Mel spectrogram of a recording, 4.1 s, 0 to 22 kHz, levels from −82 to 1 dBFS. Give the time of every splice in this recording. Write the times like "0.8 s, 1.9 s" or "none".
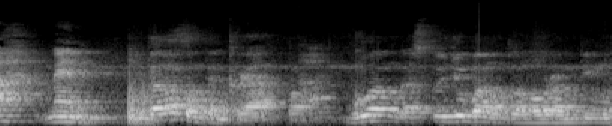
1.9 s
